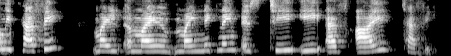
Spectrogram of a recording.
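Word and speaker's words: Tefi: Estefania, actually, but you can call me Teffy. My nickname is T-E-F-I, Teffy. So Teffy. I love this. So is that okay if we call you Teffy?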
